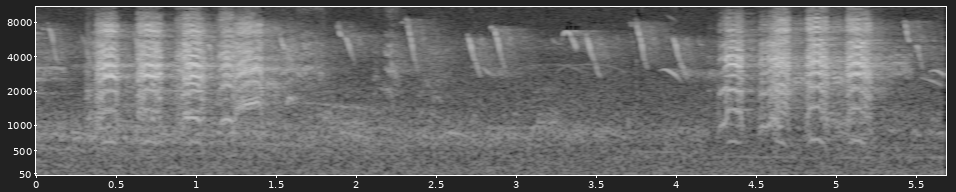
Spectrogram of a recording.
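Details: Flock of maritaca parrots screaming: a rapid run of harsh, buzzy shrieks, then softer sliding squeaks and chatter, followed by another burst of loud grating screams, calls overlapping from several birds.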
